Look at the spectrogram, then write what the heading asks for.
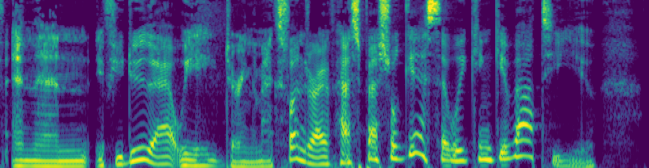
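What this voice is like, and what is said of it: Baby-like talking voice. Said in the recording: “talking like an infant”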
